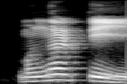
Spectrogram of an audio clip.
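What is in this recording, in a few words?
"mengerti", Malay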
